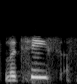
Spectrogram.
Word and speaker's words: Latisse: Latisse for your eyelashes.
